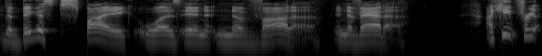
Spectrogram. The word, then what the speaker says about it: Nevada: in the west where Nevada is they say Nevada so um that's the correct way to say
